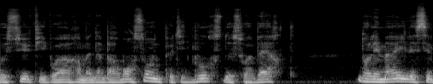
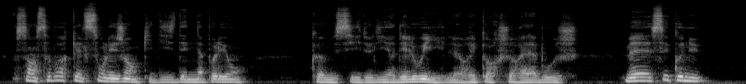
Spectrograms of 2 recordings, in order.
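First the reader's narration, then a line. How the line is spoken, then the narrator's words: Sardonic. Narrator (French): ajouta-t-elle d'un ton sardonique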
